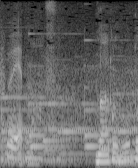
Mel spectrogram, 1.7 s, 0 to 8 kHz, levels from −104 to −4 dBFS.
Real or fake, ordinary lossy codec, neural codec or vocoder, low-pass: real; none; none; none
